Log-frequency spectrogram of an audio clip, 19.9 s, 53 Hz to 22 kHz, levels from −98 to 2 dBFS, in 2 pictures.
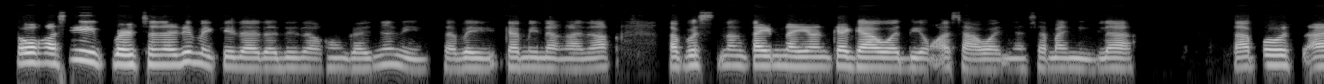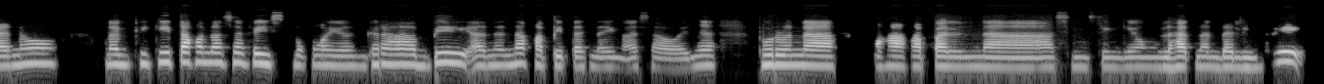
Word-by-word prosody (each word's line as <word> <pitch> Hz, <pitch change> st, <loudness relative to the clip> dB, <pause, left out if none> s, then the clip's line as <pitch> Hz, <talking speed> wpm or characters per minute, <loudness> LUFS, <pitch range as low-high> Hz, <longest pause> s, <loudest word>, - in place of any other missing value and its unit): Ako 250 Hz, +1 st, +9 dB
kasi 245 Hz, +1 st, +4 dB
personally 215 Hz, +2 st, +4 dB
may 225 Hz, -5 st, -3 dB
kilala 175 Hz, -2 st, -2 dB
din 175 Hz, +1 st, -6 dB
akong 170 Hz, 0 st, -8 dB
ganyan, 200 Hz, +6 st, -5 dB
eh. 160 Hz, -2 st, -6 dB
Sabay 170 Hz, 0 st, -4 dB
kami 180 Hz, -1 st, -3 dB
nanganak 170 Hz, +1 st, -3 dB, 0.5 s
tapos 195 Hz, +2 st, -1 dB
nang 205 Hz, -1 st, -5 dB
time 200 Hz, 0 st, +4 dB
na 195 Hz, -1 st, +2 dB
yun 190 Hz, -1 st, 0 dB
kagawad 180 Hz, -3 st, +4 dB
yung 170 Hz, -1 st, -4 dB
asawa 160 Hz, -3 st, -3 dB
niya 165 Hz, 0 st, -9 dB
sa 175 Hz, -, -8 dB
Manila. 170 Hz, 0 st, -3 dB, 0.8 s
Tapos 200 Hz, +3 st, +2 dB
ano, 225 Hz, +5 st, +1 dB, 0.3 s
nagkikita 235 Hz, +4 st, +3 dB
ko 260 Hz, -, +3 dB
na 250 Hz, -2 st, +1 dB
sa 250 Hz, -2 st, -2 dB
Facebook 220 Hz, -3 st, -3 dB
ngayon 200 Hz, -2 st, -5 dB
grabe 220 Hz, +2 st, +1 dB
ano 205 Hz, +1 st, -4 dB
na, 240 Hz, +3 st, +1 dB
kapitan 195 Hz, -4 st, -3 dB
na 180 Hz, -, -9 dB
yung 180 Hz, -, -10 dB
asawa 170 Hz, -3 st, -7 dB
niya. 205 Hz, +3 st, -5 dB, 0.3 s
Puro 215 Hz, -1 st, +1 dB
na 205 Hz, -2 st, +6 dB, 0.2 s
makakapal 195 Hz, 0 st, +4 dB, 0.2 s
na 185 Hz, -1 st, +1 dB, 0.5 s
singsing 180 Hz, -1 st, -12 dB
yung 180 Hz, 0 st, -7 dB
lahat 185 Hz, +1 st, +5 dB
ng 185 Hz, -1 st, -5 dB
daliri. 185 Hz, +9 st, +1 dB
195 Hz, 145 wpm, -25 LUFS, 175-215 Hz, 0.8 s, Ako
